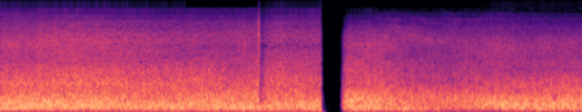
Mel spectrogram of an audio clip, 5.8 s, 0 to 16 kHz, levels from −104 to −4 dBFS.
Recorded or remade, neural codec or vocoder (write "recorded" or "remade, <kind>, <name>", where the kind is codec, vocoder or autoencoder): remade, vocoder, BigVGAN v2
